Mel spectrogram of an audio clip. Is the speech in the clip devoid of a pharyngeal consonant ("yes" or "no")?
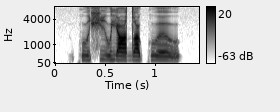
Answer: yes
